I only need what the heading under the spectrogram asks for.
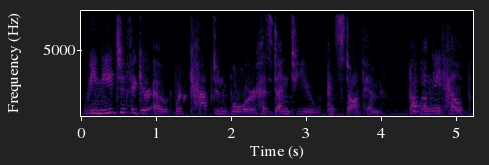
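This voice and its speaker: An actress playing a grave, purposeful guide in a video game, speaking in a measured, formal, instructive way. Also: female voice, medium pitch, sharp tone, a little hiss or hum, natural voice, rough recording. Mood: resolute, guiding. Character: composed mysterious female guide, grave and purposeful. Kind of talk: video game character acting.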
